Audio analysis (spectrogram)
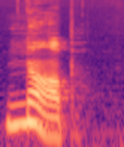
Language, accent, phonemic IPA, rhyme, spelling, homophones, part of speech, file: English, UK, /nɒb/, -ɒb, knob, nob, noun / verb, En-uk-knob.ogg
- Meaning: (noun) A rounded protuberance, especially one arising from a flat surface; a fleshy lump or caruncle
